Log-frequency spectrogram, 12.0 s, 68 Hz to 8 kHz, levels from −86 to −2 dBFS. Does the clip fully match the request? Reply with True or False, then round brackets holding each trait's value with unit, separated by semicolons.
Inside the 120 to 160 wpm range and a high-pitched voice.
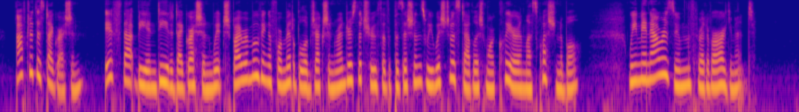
False (195 wpm; 210 Hz)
